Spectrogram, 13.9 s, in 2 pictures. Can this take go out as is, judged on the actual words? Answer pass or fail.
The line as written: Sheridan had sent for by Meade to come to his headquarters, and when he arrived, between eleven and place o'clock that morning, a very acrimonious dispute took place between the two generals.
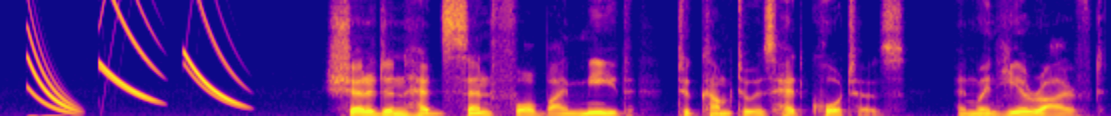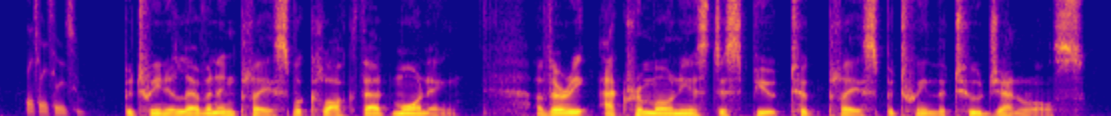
pass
